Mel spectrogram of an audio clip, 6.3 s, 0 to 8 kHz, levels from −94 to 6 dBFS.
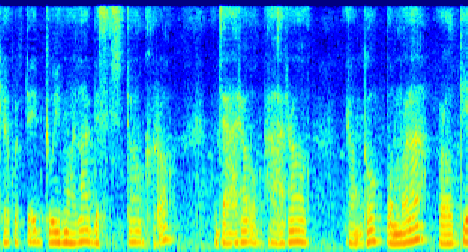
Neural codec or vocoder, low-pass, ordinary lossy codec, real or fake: codec, 16 kHz, 1.1 kbps, Voila-Tokenizer; none; none; fake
